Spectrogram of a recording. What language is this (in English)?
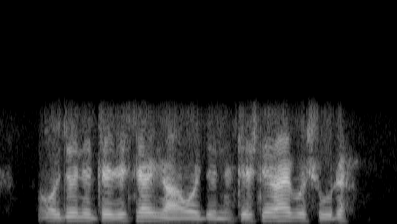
Manipuri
